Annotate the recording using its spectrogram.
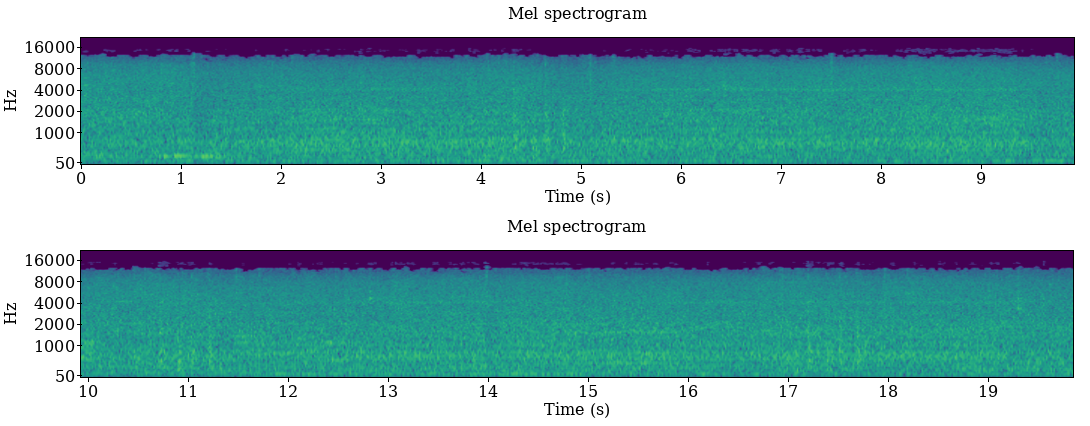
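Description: An automatic sewing machine hums and stitches steadily.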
